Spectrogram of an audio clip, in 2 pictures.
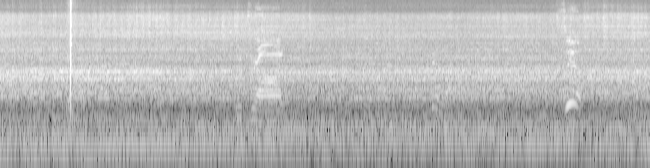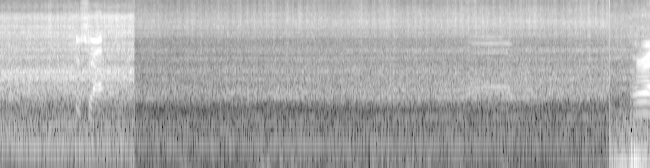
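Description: A single sharp click about a second in, a wedge striking a golf ball on a short approach shot, over a steady low hum that cuts off abruptly a little after the middle. A few faint voices are heard briefly.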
